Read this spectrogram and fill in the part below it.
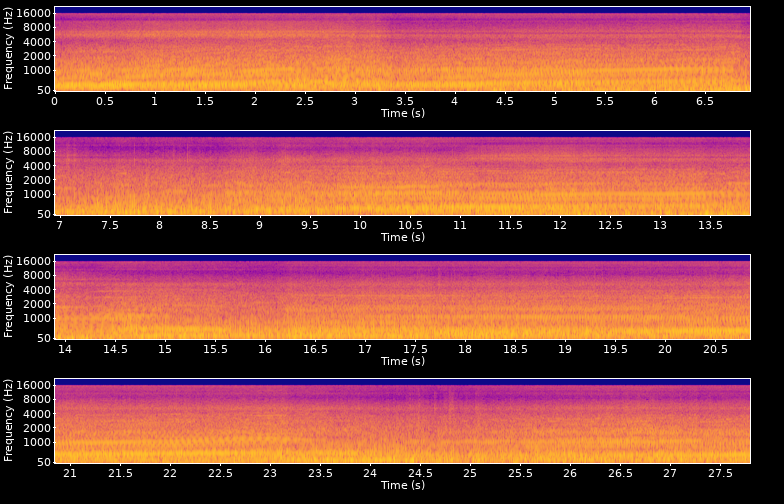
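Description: A race car engine roars loudly up close, its pitch rising and falling as it revs and shifts.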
